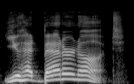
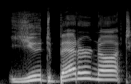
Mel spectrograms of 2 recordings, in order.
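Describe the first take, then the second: First: You and had are said as separate words. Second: You and had are shortened into one syllable.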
